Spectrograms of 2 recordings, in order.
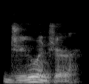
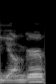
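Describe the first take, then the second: First: The name begins with a J sound. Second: The name begins with a Y sound. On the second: "we usually say younger"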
